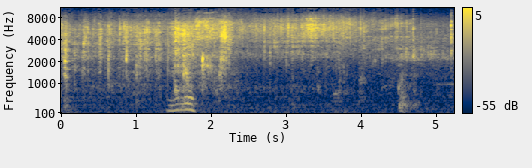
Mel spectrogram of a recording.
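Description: Galunggong fish frying in a pan, a steady close sizzle and crackle of hot oil running throughout, with brief speech and a few clinks over it.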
